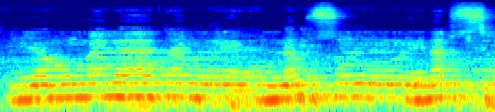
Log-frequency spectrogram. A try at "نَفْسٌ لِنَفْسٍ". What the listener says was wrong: نفس لنفس نفس لنفس کے اندر نون نہیں آنا نفس نہیں کرنا نفس لنفس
